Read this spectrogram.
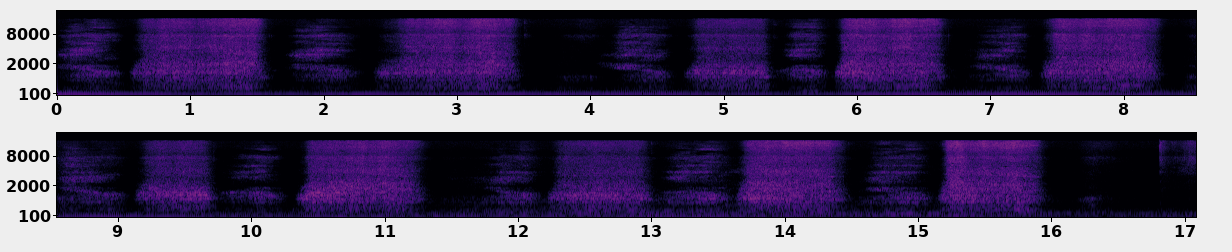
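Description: A person blows air close by in short, repeated puffs.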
